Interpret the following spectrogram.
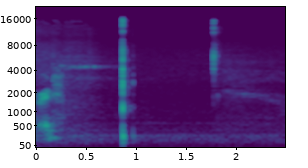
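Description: Two sharp clicks about a second apart, the first louder: a computer click advancing the presentation to the next slide.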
